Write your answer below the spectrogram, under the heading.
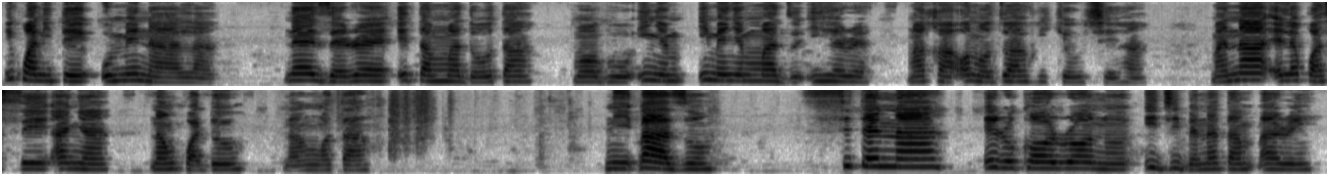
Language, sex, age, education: Igbo, female, 30-45, tertiary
